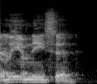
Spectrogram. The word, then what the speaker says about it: Liam Neeson: Liam Neeson. Ain't that how you say his name? – Oh, yeah. – That guy's a leftist big time. Fuck yeah, Liam Neeson.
